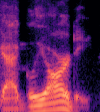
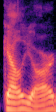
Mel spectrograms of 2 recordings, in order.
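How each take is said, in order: First: The name is said with an Americanized pronunciation. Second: The name is said with an Italian pronunciation. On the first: This is how others commonly mispronounced it. The speaker calls it wrong. "People used to call him" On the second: This is the name's proper form. The speaker calls it right. "Isn't it"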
